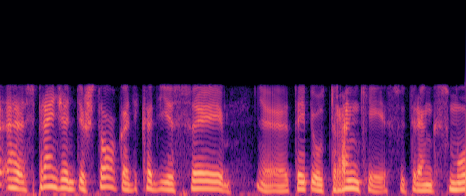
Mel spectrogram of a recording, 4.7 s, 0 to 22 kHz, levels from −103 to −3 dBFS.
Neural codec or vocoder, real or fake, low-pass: none; real; 3.6 kHz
